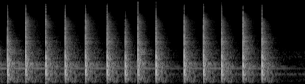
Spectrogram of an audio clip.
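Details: Hammer taps on the floor pan of a 28-year-old Opel Vectra A, checked from the service pit during a muffler replacement: about fifteen sharp, firm ringing taps, two to three a second; floor solid with no rust-through.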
